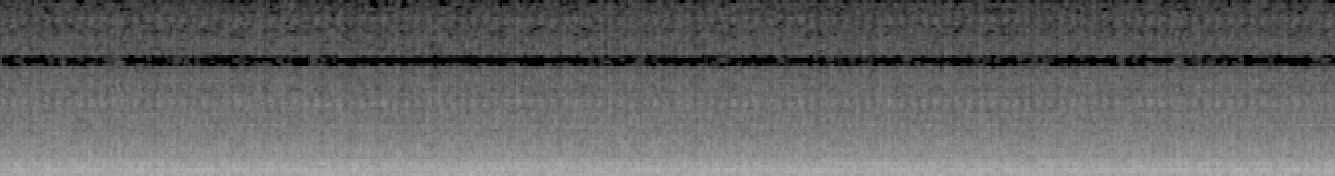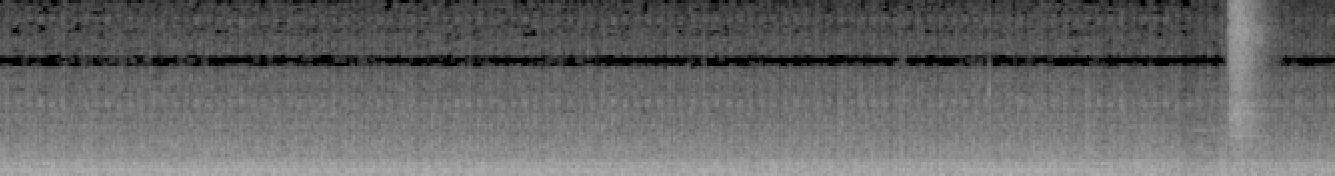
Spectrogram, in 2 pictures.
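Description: A hydraulic crane whines as it swings and lifts.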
